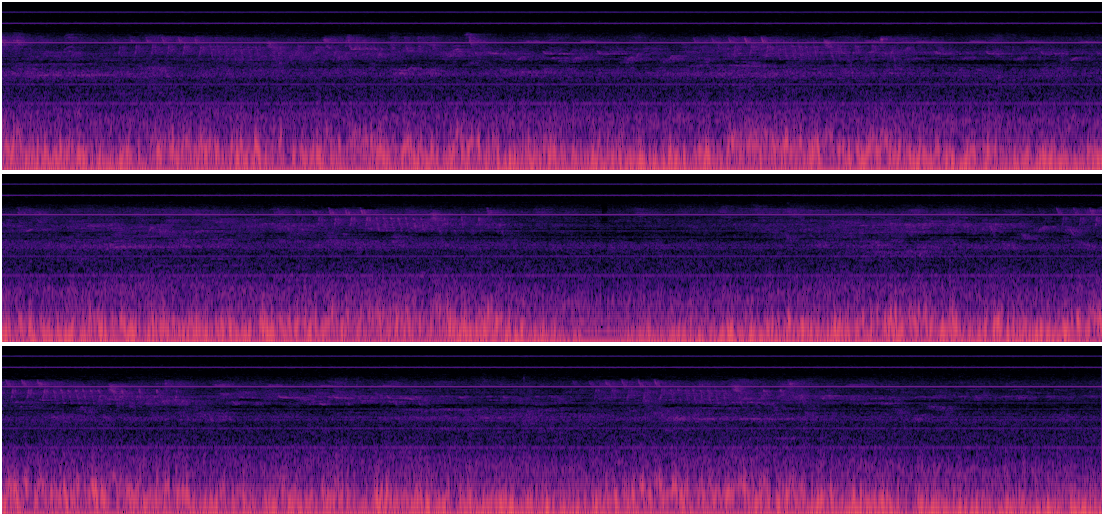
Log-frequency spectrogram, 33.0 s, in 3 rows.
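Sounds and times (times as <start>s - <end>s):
birds chirping and singing: 0.0s - 16.3s, 18.4s - 32.3s.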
